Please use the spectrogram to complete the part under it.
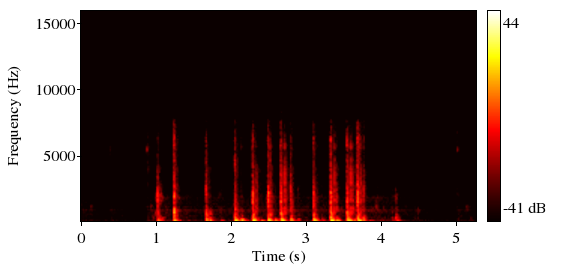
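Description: Keys click rapidly on a computer keyboard.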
